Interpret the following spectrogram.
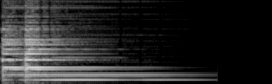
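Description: Notification-bell ding sound effect of a YouTube subscribe animation: a sharp strike, then a ringing of several steady tones that fades away within about a second and a half.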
